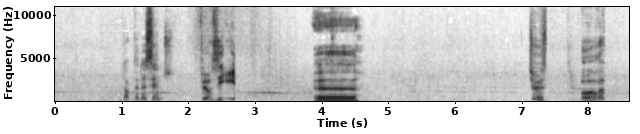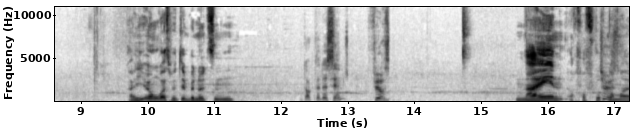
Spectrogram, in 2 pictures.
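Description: A young man talks calmly into a microphone, close by.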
